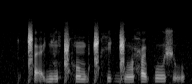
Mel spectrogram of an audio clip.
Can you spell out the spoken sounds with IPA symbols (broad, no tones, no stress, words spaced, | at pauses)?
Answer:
ǁæ̰ɟũ ǁʰõbǁʰiɡ͡ǁõħø puʃṵ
